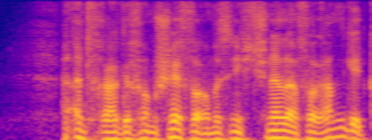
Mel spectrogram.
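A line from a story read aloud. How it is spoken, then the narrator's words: Breathless panting. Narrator (German): keuchte der Melder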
